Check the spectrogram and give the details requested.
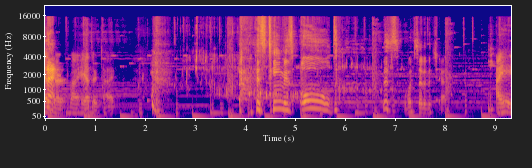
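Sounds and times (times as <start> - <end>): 
speech: 0.0 - 8.2, 8.9 - 9.3
coffee pouring into a cup: 2.5 - 7.1.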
